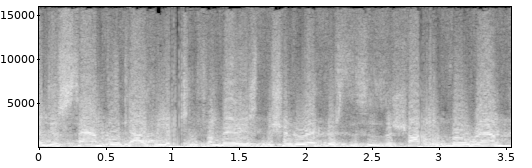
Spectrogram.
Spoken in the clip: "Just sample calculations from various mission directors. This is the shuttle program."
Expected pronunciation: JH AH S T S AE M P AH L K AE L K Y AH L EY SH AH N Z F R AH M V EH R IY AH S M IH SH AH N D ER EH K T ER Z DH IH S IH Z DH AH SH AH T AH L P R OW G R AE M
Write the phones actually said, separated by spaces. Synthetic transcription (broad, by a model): JH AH S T S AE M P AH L K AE L K Y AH L EY SH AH N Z F R AH M V EH R IY AH S M IH SH AH N D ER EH K T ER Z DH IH S IH Z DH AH SH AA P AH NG P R OW G R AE M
